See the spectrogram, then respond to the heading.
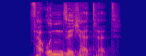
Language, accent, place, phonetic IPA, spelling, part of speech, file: German, Germany, Berlin, [fɛɐ̯ˈʔʊnˌzɪçɐtət], verunsichertet, verb, De-verunsichertet.ogg
- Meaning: inflection of verunsichern: 1. second-person plural preterite 2. second-person plural subjunctive II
